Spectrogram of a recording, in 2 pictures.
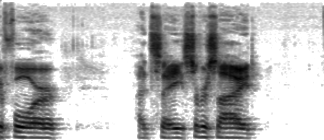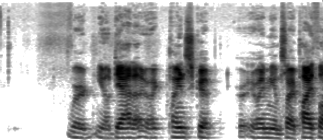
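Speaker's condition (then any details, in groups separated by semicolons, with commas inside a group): No condition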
